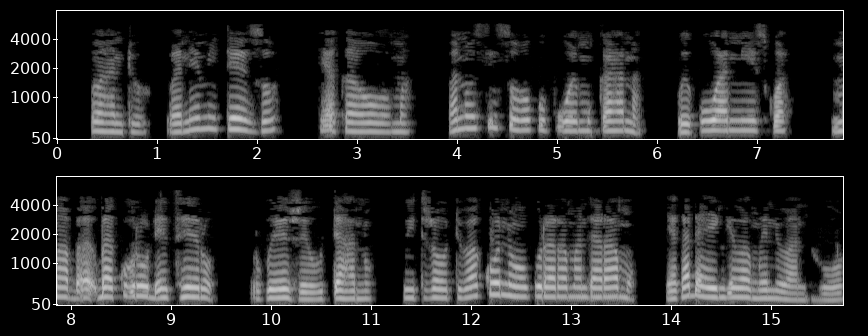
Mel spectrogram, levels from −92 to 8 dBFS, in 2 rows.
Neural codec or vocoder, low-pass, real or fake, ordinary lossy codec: none; 7.2 kHz; real; MP3, 24 kbps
